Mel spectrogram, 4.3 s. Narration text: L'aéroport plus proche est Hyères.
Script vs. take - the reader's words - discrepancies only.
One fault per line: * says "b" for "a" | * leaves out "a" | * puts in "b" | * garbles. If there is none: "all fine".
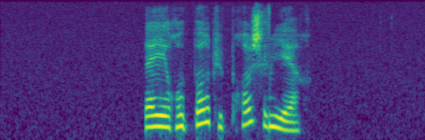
all fine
